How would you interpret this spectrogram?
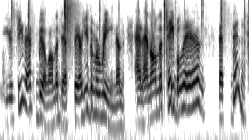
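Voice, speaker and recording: Kindly, anxious housewife for vintage radio suspense, played by a woman: animated pitch, hesitant motherly soothing, crackly old recording. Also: a little fast, natural voice. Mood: uneasy, soothing. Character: kindly, nervous older housewife, widening unease. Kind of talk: 1940s radio acting, with first-person narration.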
